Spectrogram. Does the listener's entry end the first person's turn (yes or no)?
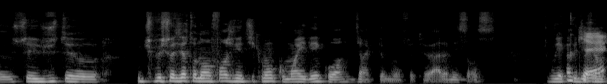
no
